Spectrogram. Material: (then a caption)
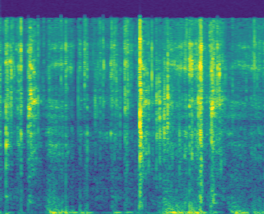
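Soap. A box-cutter blade scrapes curly shavings off a solid, translucent, hand-sized green bar of soap held in the hand. Dry, crisp crunching and scraping strokes come in quick bursts with bright, crackly edges over a steady low hum.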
